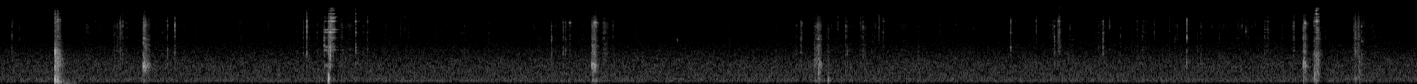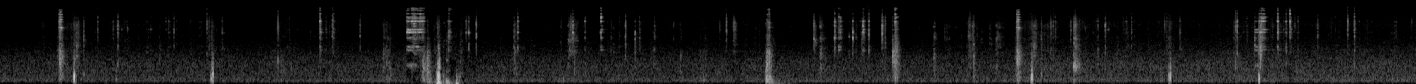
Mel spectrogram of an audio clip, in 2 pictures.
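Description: Steel hand tools clinking and knocking against engine parts during an engine teardown: scattered short metallic clicks and clanks, with a louder clatter about two-thirds of the way through.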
